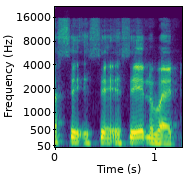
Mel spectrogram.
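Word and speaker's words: CENVAT: हैं क्या कहते हैं, याद रखिएगा सेन वैट, है ना। सेन वैट मतलब यहाँ पर स्पेलिंग लिख दे रहे हैं CEN और VAT होता है, ये आपका होता है ना, VAT, इसी को हम सेन वैट कहते हैं।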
